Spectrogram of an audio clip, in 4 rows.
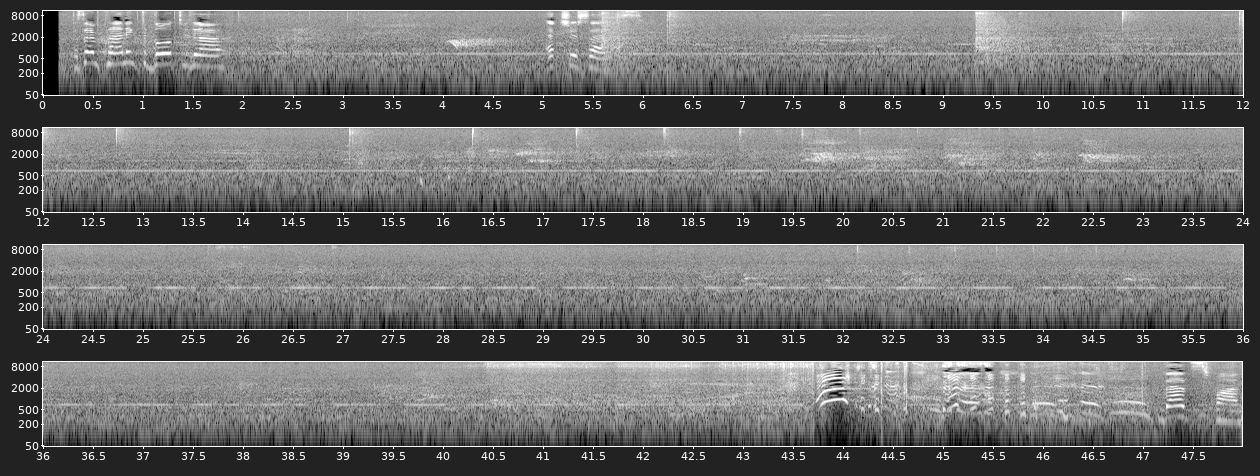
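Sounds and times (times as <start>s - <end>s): steady room hum: 0.2s - 47.9s
ball bouncing on gym floor: 5.6s - 6.5s, 12.0s - 12.9s.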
